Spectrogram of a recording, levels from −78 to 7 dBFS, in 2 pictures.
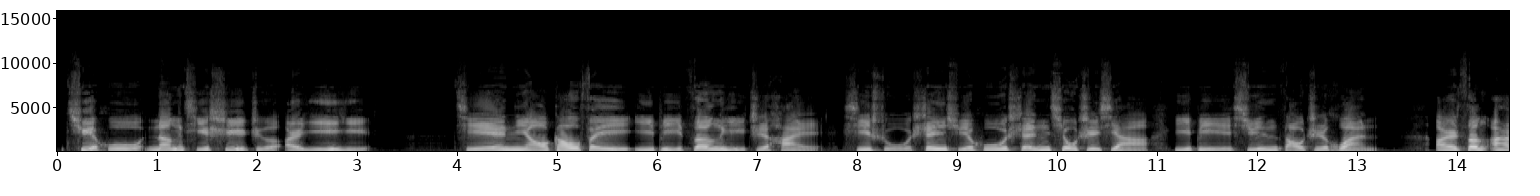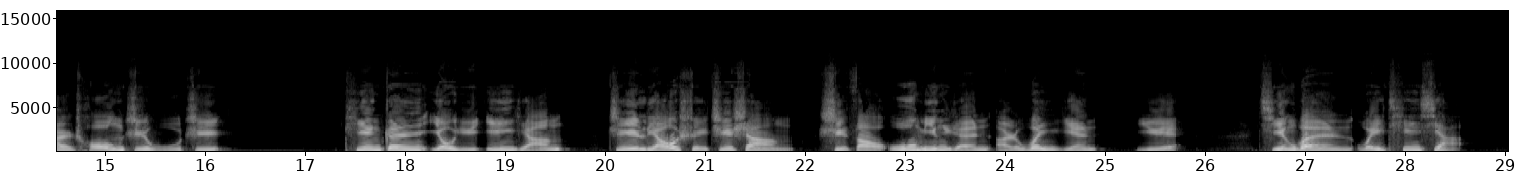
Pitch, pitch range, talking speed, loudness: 130 Hz, 110-185 Hz, 135 characters per minute, -20 LUFS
